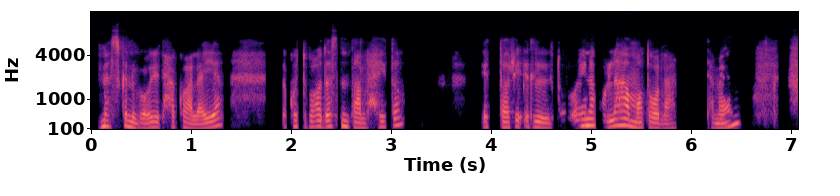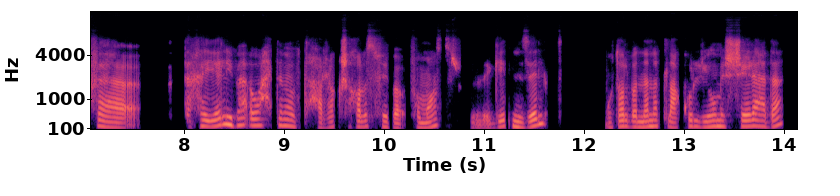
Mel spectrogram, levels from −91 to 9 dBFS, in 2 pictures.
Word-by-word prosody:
الناس 180 0 +1
كانوا 175 -5 +1
بيقعُدوا 135 0 0
يضحكوا 155 - -2
عليّا، - - +2 0.7
كنت 175 0 -5
باقعُد 170 +1 0
أسنِد 175 -1 -1
على 145 - +1
الحيطة، 205 +10 -3 0.8
الطريق 155 -1 -2
الطُرُق 155 - -3
هنا 205 +1 +6
كُلّها 200 +4 +4
مَطالِع، 145 -6 0 0.3
تمام، 135 - -2 0.6
فتخيّلي 180 +5 +1
بقى 210 -1 +1
واحدة 205 0 +1
ما 190 -2 +1
بتتحّركش 160 -1 0
خالص 170 +1 -1
في 165 - -2
ب 135 - +3
في - - -7
مصر، 155 - -2 0.2
ر - - -4
جيت 175 +2 -3
نزلْت 175 - +2 0.6
مُطالبة 175 -1 +1
إن 160 0 +2
أنا 175 - +4
أطلع 155 -5 +1
كل 175 -2 -4
يوم 170 +2 +2
الشارع 175 +1 +5
ده، 180 +6 +1
175 Hz, 155 wpm, -24 LUFS, 155-185 Hz, 0.8 s, هنا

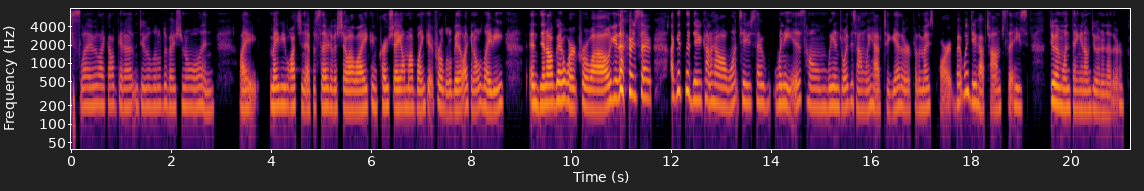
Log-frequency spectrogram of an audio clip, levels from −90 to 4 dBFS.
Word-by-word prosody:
slow, 205 0 -6
like, 210 -1 -5
I'll 210 0 -4
get 200 0 -7
up 200 +1 -4
and 200 - -10
do 200 -1 -6
a - - -6
little 200 +1 -7
devotional 200 -1 -6
and, 180 -3 -7 0.5
like, 395 0 -2 0.3
maybe 205 +1 +1
watch 200 0 -1
an 190 - -3
episode 195 +2 -1
of 185 - -4
a 185 - -2
show 185 -2 -2
I 180 0 +2
like 180 +3 0
and 195 -3 -4
crochet 195 -2 +1
on 185 0 -2
my 190 0 +1
blanket 185 +1 -2
for 220 - 0
a - - 0
little 170 -1 -5
bit 180 +1 +2
like 195 +2 -1
an 185 - -2
old 205 +4 -3
lady, 180 +4 0 0.5
and 215 -2 +3
then 210 0 +6
I'll 220 0 +8
go 245 +2 +6
to 255 - +6
work 200 -6 +3
for 230 - 0
a 195 - +1
while, 185 +2 +6
you 265 +1 +5
know, 380 +2 +11 0.2
so 275 -2 +2 0.4
I - - +5
get 360 0 +3
to 355 - +7
do 245 -1 +2
kinda 245 -3 -2
how 215 -3 +1
I - - 0
want 210 +5 -5
to, 230 -2 -1
so 225 -1 -4
when 215 +1 -2
he 205 -4 -1
is 245 +2 -3
home, 195 -3 -6
we 205 +1 +1
enjoy 200 0 -2
the 230 - -7
time 180 -3 -5
we 180 +4 -5
have 205 - -2
together 180 +1 -4
for 190 - -9
the 180 - -6
most 190 +2 -4
part, - - -5
but 225 +4 -3
we 345 +1 +4
do 230 -7 +1
have 180 - -1
times 190 +2 -5
that - - -4
he's 195 -2 -6 0.4
doing 220 -3 +6
one 190 0 -1
thing 180 -1 -5
and 175 - -4
I'm 175 +1 -4
doing 170 -3 -5
another. 160 +6 -7
200 Hz, 240 wpm, -23 LUFS, 185-215 Hz, 0.5 s, know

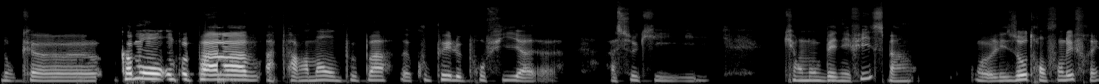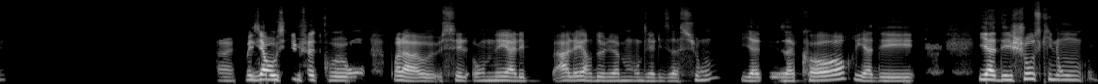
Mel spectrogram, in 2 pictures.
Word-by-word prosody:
donc 170 -1 -12
heu, 170 -1 -4 0.2
comme 255 +2 +6
on 255 -2 +10
on 235 - +2
peut 240 - +3
pas 230 -2 +8 0.3
av 195 -1 -2
apparemment 190 +1 -4
on 185 -2 -8
peut 195 +3 -14
pas, 195 +2 -3
heu, 170 - -9
couper 210 +4 -5
le 185 -3 -4
profit 195 +2 -10
à 155 0 -4 0.7
à - - -13
ceux 200 -4 -10
qui 170 0 -18 0.7
qui - - -9
en 180 0 -6
ont 185 - -5
le 180 - -9
bénéfice 185 - -7
ben, 155 +1 -9 0.7
heu, 165 -3 -6
les 175 +4 -8
autres 225 -2 +1
en - - -3
font 195 - -9
les 215 +2 -1
frais. 195 -1 -12 2.1
Ouais, 175 -1 -9
mais 215 - -1
il - - -5
y 230 - +9
a 225 - +8
aussi 215 -1 +3
le 225 - -4
fait 215 -1 -1
qu'on, 180 -2 -4 0.4
voilà, 170 -5 +3
heu, 160 -1 -6
c'est 185 -3 -5
on 180 +1 -8
est 185 0 0
à 175 - +2
l'ép 170 -1 -6 0.2
à 180 +1 -1
l'ère 185 -1 -1
de 180 - -6
la 175 0 -5
mondialisation, 175 - -9 0.2
il 175 - -14
y - - 0
a 165 - +1
des 170 0 -7
accords, 190 +9 +1
il 215 - -7
y - - +1
a 165 - -3
des 165 0 -4 0.6
il 235 - +4
y - - +10
a 220 - +9
des 210 +1 0
choses 260 +2 +2
qui 235 - -7
n'ont 210 -2 -5
180 Hz, 190 wpm, -21 LUFS, 170-210 Hz, 2.1 s, on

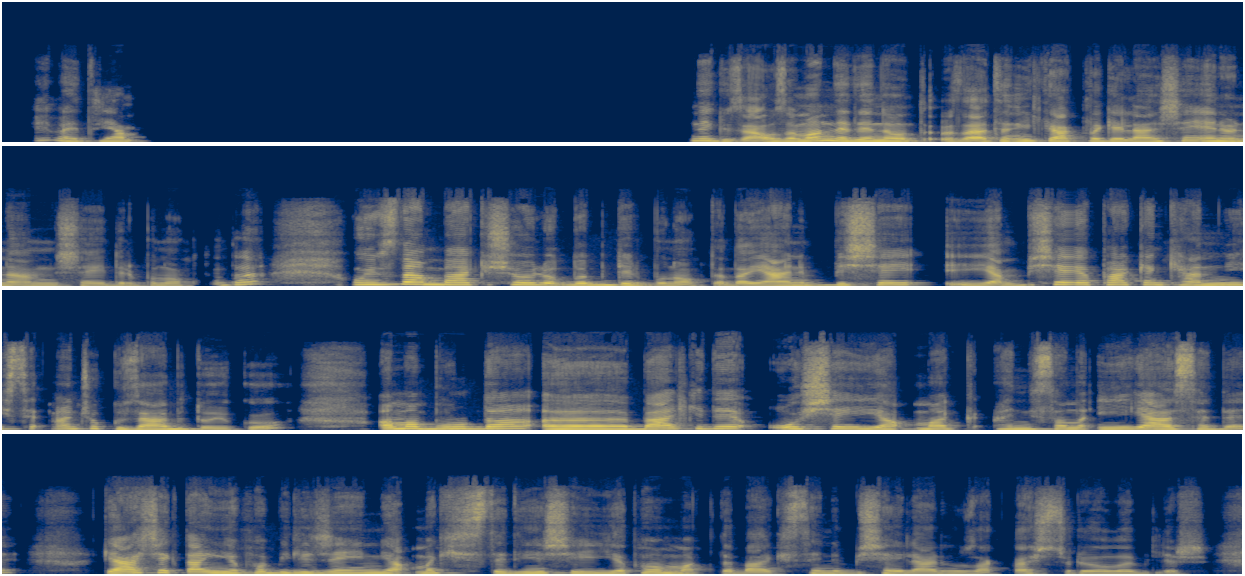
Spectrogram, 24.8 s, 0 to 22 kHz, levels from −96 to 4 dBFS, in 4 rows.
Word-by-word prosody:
Evet. 225 -11 -7
Ya 205 -1 0 2.8
ne 290 -1 0
güzel. 185 - 0
O - - +1
zaman 240 +9 +4
nedeni 220 -2 +5
o 200 0 0
dı - - -16
zaten 195 +3 +3
ilk 235 +1 -1
akla 210 -1 +3
gelen 190 -1 0
şey, 225 +5 -3
en 215 - +4
önemli 175 -3 -2
şeydir 175 -1 -8
bu 175 - -9
noktada. 200 - -6 0.5
O 320 - +1
yüzden 320 +1 +5
belki 300 -1 +2
şöyle 290 -3 +2
olabilir 230 -5 0
bu 175 - -4
noktada: 165 +2 -4
Yani, 195 +2 +1
bir 240 - 0
şey, 280 +4 -1
iii, - - -6
yani, 185 +1 -1
bir - - -9
şey 310 +4 +1
yaparken 295 -1 0
kendini 245 -1 0
iyi 265 - -1
hissetmen 280 +1 -5
çok 300 0 -6
güzel 210 -1 +3
bir 215 - -3
duygu 170 - -7 0.5
ama 280 0 +5
burada, 305 +4 +2
ııı, 225 -1 +6
belki 275 +5 +3
de 310 0 +2
o 280 - +1
şeyi 280 -1 +1
yapmak, 235 +1 0 0.2
hani, 225 0 0
sana 240 +2 -1
iyi 245 +2 -2
gelse 230 -3 +3
de 310 +5 -6 0.4
gerçekten 270 +3 +4
yapabileceğin, 215 -3 -1
yapmak 220 +2 -2
istediğin 225 -1 -3
şeyi 220 -3 -4
yapamamak 195 -1 -3
da 180 -1 -7
belki 180 0 -5
seni 185 -4 -8
bir 190 - -11
şeylerden 180 -2 -4
uzaklaştırıyor 175 +1 -8
olabilir. 170 0 -11
225 Hz, 160 wpm, -20 LUFS, 190-270 Hz, 2.8 s, ııı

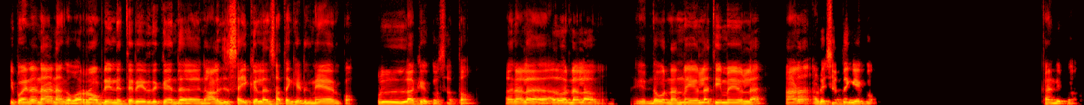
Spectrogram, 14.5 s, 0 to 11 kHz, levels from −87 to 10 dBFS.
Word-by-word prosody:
இப்போ 155 +2 0
என்னன்னா, 170 -1 +2
நாங்க 125 -6 +2
வர்றோம் 145 +6 +2
அப்படின்னு 140 0 +1
தெரியறதுக்கு 130 +1 +1
இந்த 120 -3 +2 0.3
நாலஞ்சு 130 +2 0
சைக்கிள்ல 140 +1 +1
சத்தம் 130 0 0
கேட்டுக்கினே 120 0 0 0.2
இருக்கும். 110 - -8 0.3
புல்லா 120 +1 +3
கேட்கும் 105 -3 -3
சத்தம். - - -6 0.5
அதனால 130 +4 0 0.3
அது - - +1
ஒரு 150 - -1
நல்ல 155 +3 +1 0.8
எந்த 100 +7 -1
ஒரு 150 - -2
நன்மையும் 160 +3 0
இல்ல, 155 0 +2
தீமையும் 150 -1 +1
இல்ல. 140 - +2 0.5
ஆனா 170 +4 0 0.2
அப்படியே 145 +3 0
சத்தம் 145 +1 -1
கேட்கும். 135 - -3 2.2
கண்டிப்பா. 115 -3 -2
135 Hz, 125 wpm, -23 LUFS, 120-150 Hz, 2.2 s, புல்லா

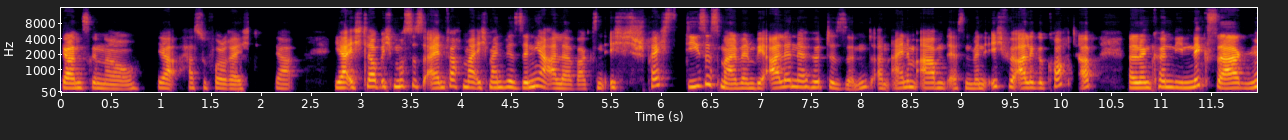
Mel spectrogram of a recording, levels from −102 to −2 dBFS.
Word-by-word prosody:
Ganz 215 0 +4
genau. 190 -3 -6 0.2
Ja, 205 -3 -1
hast 220 0 -10
du - - -11
voll 200 -1 -5
recht. 180 -1 -4 0.2
Ja. 190 -2 -7 0.4
Ja, 230 0 +8
ich 225 - 0
glaub, 270 -2 +1
ich 260 - -3
muss 275 0 -2
es 290 - -8
einfach 260 +5 +1
mal 235 -2 +2
ich 225 - -6
mein, 235 +1 -2
wir 250 -1 0
sind 225 +5 +1
ja 290 - +3
alle 200 -1 0
erwachsen. 185 +2 -7
Ich 235 +1 -4
sprech's 315 +1 -1
dieses 295 +8 +1
Mal, 200 -6 +3
wenn 205 0 -2
wir 210 - +2
alle 265 +5 +5
in 275 - -3
der 255 0 -1
Hütte 245 -2 -4
sind, 210 +7 -10
an 195 - -8
einem 245 +2 -1
Abendessen, 210 -2 -1
wenn 195 0 -5
ich 280 +2 -3
für - - 0
alle 225 +1 +5
gekocht 220 0 -4
habe, - - 0 0.3
weil 220 - +5
dann 225 +1 +5
können 255 0 -1
die 230 - -2
nix 285 +8 +3
sagen 215 +3 +6
225 Hz, 245 wpm, -23 LUFS, 205-255 Hz, 0.4 s, Ja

